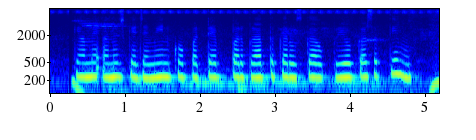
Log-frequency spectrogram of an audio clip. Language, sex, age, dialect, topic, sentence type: Hindi, female, 18-24, Awadhi Bundeli, banking, statement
